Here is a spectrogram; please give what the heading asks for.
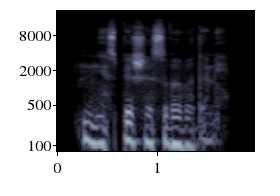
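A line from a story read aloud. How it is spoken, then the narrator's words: Muttered. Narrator (Russian): бормочет граф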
